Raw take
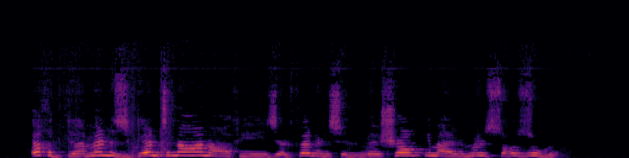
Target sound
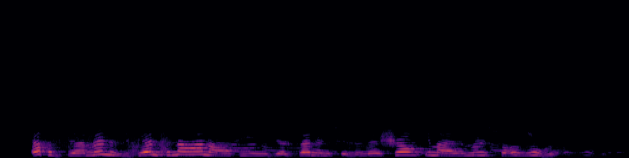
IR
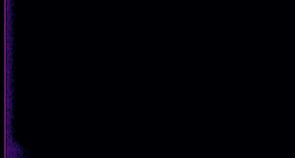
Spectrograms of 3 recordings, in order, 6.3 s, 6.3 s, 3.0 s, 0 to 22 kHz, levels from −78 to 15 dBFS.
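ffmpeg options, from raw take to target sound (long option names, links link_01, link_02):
-filter_complex "[0:a]acrossover=split=500 2400:gain=0.112 1 0.112[link_01][link_02][link_03];[link_01][link_02][link_03]amix=inputs=3:normalize=0,asplit=2[link_04][link_05];[link_05]adelay=528,lowpass=frequency=2300:poles=1,volume=-23dB,asplit=2[link_06][link_07];[link_07]adelay=528,lowpass=frequency=2300:poles=1,volume=0.29[link_08];[link_04][link_06][link_08]amix=inputs=3:normalize=0,highpass=frequency=150:width_type=q:width=0.5412,highpass=frequency=150:width_type=q:width=1.307,lowpass=frequency=3300:width_type=q:width=0.5176,lowpass=frequency=3300:width_type=q:width=0.7071,lowpass=frequency=3300:width_type=q:width=1.932,afreqshift=81,volume=-4.5dB"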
